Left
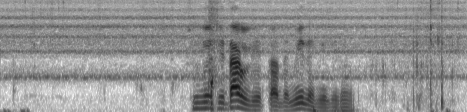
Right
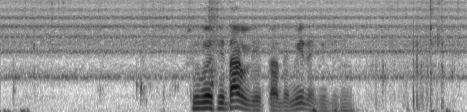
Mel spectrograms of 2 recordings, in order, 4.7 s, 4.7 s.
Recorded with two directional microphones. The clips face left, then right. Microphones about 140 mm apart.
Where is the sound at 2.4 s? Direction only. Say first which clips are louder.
Left 1 dB; centre (ahead or behind).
